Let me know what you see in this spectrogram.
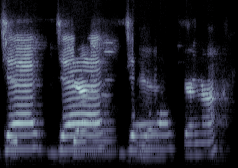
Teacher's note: janya kan tengah lidahnya dengan langit-langit atas, tengah lidah ja.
